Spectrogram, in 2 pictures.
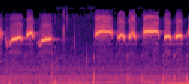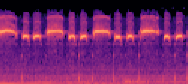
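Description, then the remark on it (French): A person whistles an imitation of a great tit's call: bright, high two-note phrases repeated rapidly and rhythmically, fairly loud, with no talking over it. “Tu as reconnu la mésange? Tout à fait. Voilà, la mésange charbonnière qui fait des...”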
